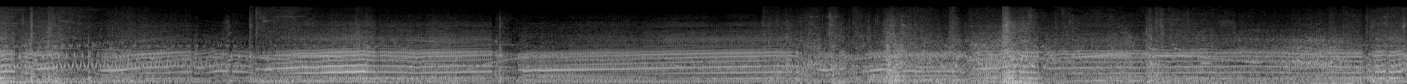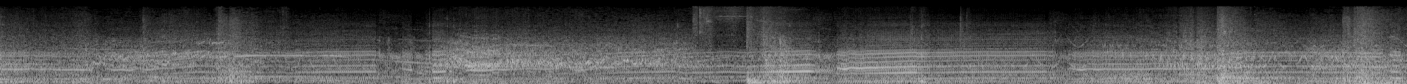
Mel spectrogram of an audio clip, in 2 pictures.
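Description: A race car engine revs hard and whines through rising gears.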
